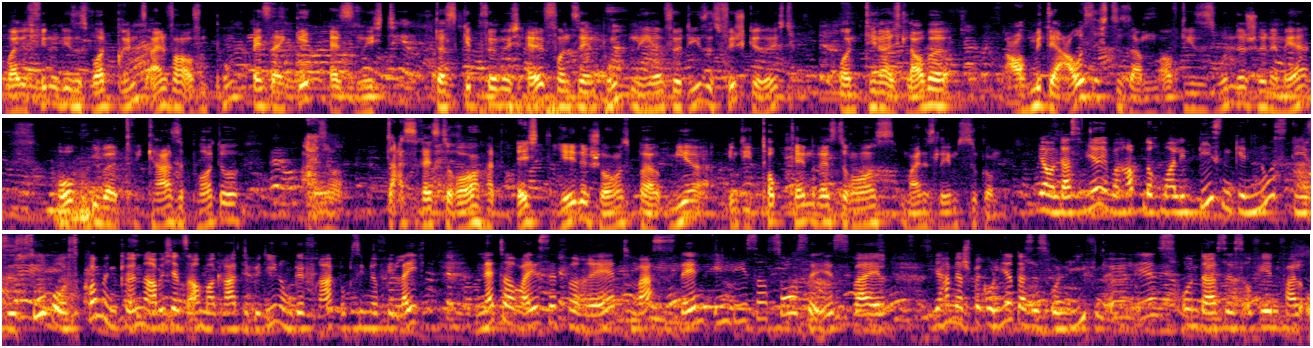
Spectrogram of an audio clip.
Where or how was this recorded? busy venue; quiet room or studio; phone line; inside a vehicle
busy venue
